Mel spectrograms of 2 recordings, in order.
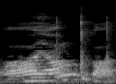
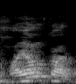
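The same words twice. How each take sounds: First: "ভয়ঙ্কর" very slow, in separate parts ভ, য়ং, কর; syllable by syllable. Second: Said in the usual way. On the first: Shown as a demonstration. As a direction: stretch each syllable of "ভয়ঙ্কর" to show the join. Teacher breaks word into parts. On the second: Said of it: "যেমন দেখেন".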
